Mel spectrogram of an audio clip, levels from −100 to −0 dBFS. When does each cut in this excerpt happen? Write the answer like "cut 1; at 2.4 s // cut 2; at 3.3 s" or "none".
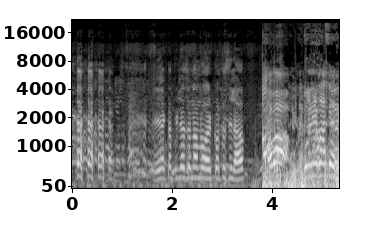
cut 1; at 3.8 s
